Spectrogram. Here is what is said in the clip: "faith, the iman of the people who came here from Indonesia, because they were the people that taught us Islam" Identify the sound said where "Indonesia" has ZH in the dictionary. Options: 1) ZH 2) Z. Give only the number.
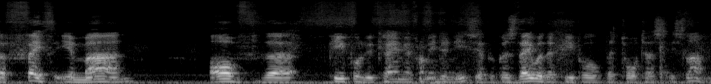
2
